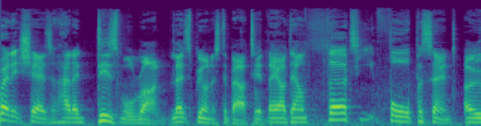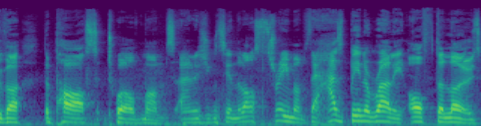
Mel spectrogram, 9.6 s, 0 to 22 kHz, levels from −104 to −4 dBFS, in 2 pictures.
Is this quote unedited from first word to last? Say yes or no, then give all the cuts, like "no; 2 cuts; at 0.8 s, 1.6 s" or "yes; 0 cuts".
yes; 0 cuts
